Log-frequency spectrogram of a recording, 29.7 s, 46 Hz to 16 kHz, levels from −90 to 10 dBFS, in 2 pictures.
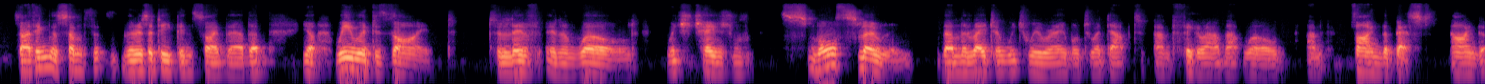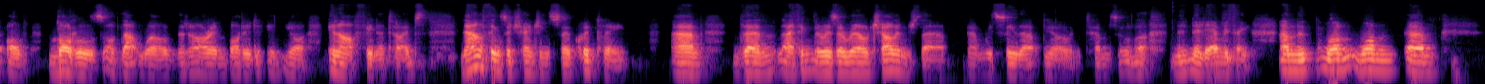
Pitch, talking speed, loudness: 125 Hz, 180 wpm, -18 LUFS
